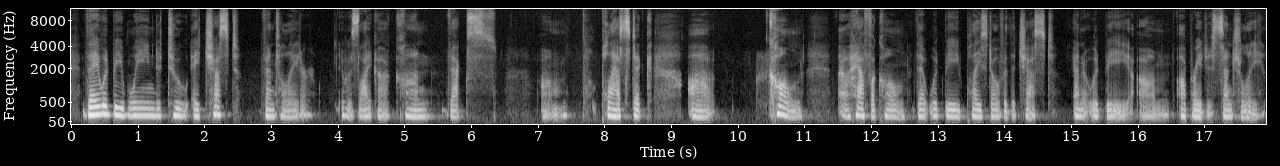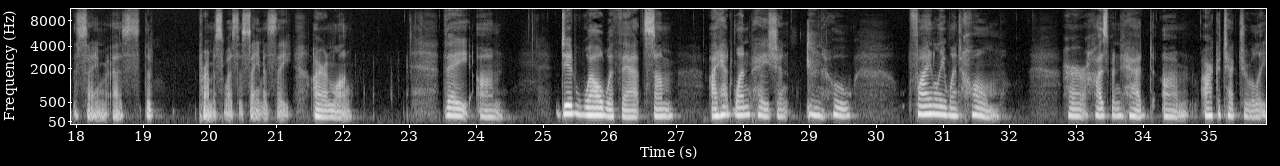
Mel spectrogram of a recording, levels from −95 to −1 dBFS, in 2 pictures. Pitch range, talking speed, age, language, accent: 150-175 Hz, 110 wpm, 60-79, English, American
